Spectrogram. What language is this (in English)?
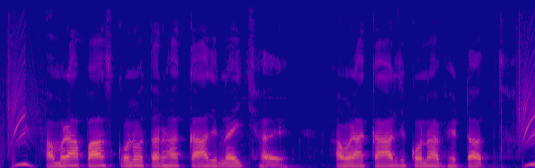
Maithili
